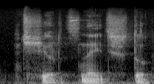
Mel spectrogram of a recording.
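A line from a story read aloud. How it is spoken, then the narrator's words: Softened voice, aloud. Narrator (Russian): вслух размягченным голосом произнес он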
